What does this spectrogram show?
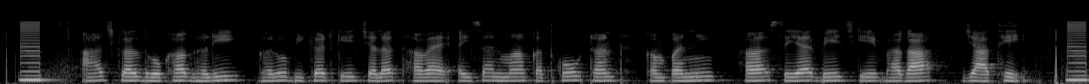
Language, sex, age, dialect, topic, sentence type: Chhattisgarhi, female, 25-30, Western/Budati/Khatahi, banking, statement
